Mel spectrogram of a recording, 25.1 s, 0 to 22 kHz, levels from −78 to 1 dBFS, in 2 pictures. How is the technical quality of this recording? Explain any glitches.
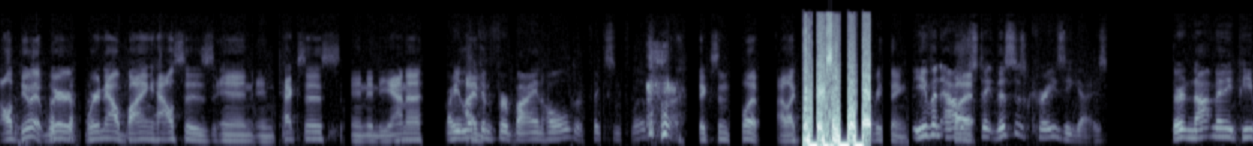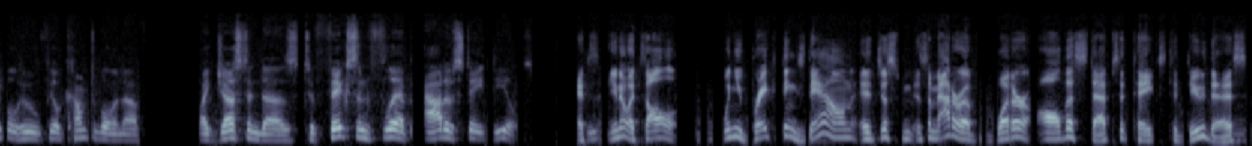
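The recording has one serious glitch, a burst of harsh distortion in the speech.

Signed and unsigned mixed up, 8.03 to 8.7 s, just after "and flip I like": the 8-bit samples were likely read with the wrong sign convention, flipping the top bit so every zero crossing leaps across the full range. Quiet and loud moments alike become a blaring, rasping roar.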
